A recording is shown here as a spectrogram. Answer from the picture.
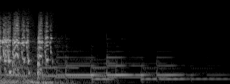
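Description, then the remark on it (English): A turkey gobbles loudly, a rapid rattling burst in the first half-second that trails off into fading warbling, tonal calls. No one speaks. “The more birds you bring in, the more chances you have to win.”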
